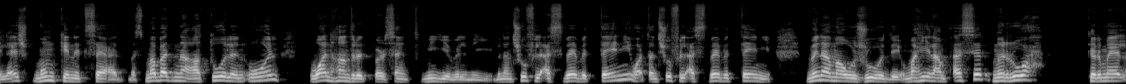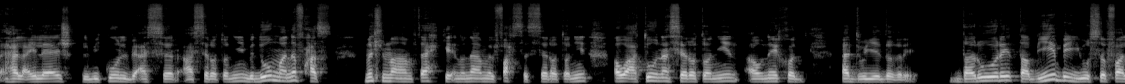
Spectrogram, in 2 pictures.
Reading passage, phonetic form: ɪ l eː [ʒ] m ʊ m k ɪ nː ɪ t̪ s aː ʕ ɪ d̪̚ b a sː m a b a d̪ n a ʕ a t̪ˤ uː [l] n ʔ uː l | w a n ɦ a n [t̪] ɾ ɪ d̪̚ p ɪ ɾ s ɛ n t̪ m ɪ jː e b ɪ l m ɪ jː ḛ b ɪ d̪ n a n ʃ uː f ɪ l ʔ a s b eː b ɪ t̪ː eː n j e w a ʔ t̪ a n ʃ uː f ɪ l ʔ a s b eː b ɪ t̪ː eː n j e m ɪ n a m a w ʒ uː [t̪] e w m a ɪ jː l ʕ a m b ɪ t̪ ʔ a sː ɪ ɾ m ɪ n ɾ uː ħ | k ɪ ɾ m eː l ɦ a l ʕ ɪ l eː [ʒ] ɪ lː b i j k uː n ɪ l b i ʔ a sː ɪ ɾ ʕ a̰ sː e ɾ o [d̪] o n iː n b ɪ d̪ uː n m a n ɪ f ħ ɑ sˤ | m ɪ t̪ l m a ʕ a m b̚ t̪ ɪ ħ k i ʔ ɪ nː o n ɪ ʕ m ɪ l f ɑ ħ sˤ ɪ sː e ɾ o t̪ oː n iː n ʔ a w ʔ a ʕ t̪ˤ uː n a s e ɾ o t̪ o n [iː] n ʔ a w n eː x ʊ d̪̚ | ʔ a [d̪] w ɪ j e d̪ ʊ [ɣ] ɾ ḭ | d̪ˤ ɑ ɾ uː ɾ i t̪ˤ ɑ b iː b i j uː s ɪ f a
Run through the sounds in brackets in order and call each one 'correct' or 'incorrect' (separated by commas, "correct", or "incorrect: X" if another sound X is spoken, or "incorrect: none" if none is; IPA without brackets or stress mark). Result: correct, correct, incorrect: d̪, incorrect: d̪, correct, incorrect: t̪, correct, correct, correct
